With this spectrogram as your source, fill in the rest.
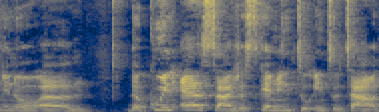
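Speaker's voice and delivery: ordinary talk, nothing marked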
